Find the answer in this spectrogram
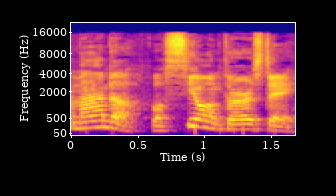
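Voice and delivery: put-on Irish accent. Signing off the episode, Irish accent. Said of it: "I'll do it in an Irish accent".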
